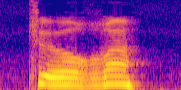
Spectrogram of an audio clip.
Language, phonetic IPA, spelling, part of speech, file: Adyghe, [təʁa], тыгъэ, noun, Trha1.ogg
- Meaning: sun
